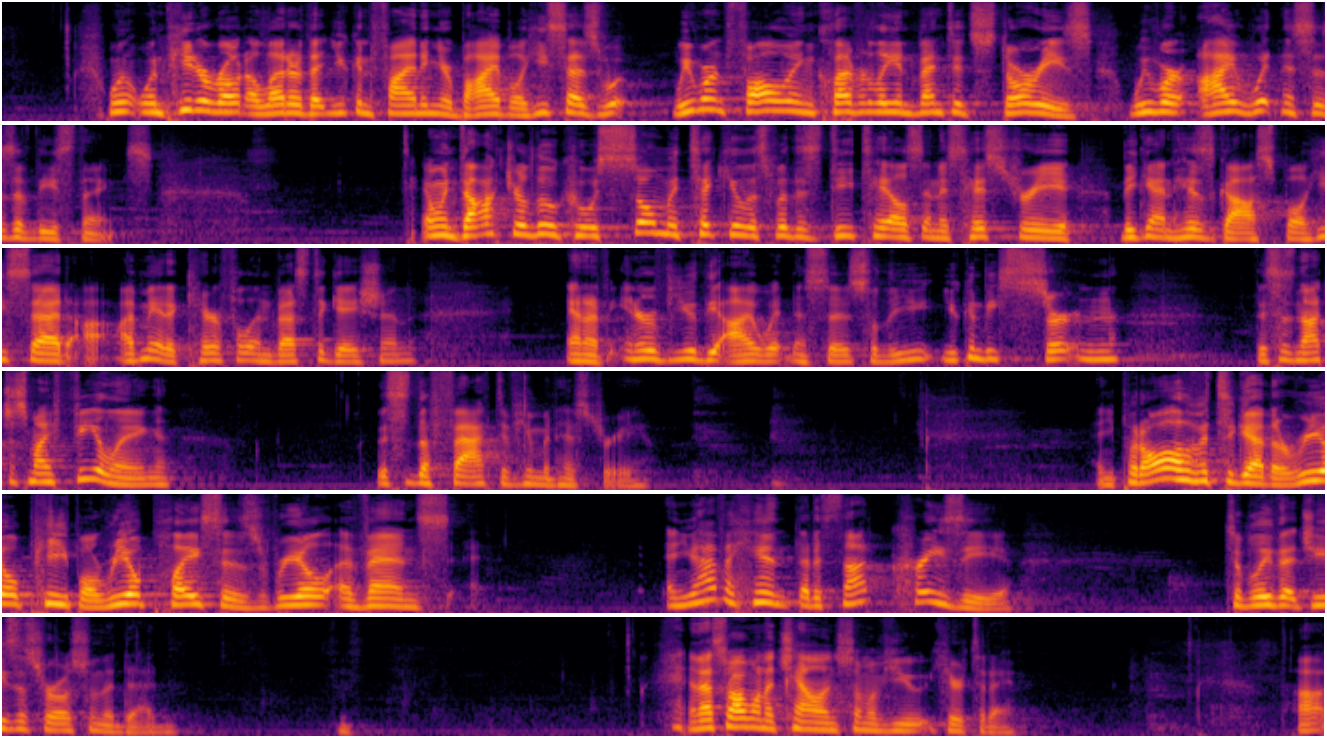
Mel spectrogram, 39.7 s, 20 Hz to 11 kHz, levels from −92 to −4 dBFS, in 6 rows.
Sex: male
